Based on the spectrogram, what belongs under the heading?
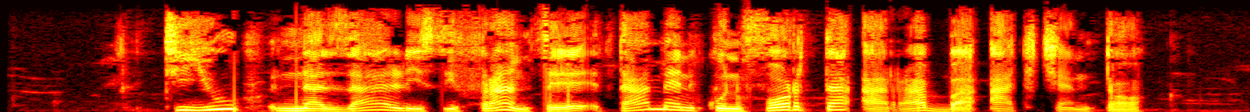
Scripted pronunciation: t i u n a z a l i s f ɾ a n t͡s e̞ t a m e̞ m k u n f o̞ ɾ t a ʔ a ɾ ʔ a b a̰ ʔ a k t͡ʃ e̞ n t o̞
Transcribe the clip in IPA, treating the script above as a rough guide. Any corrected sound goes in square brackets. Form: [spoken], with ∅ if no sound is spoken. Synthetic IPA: t i u n a z a l i s f ɾ a n t͡s e̞ t a m e̞ [n] k u n f o̞ ɾ t a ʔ a ɾ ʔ a b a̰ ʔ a k t͡ʃ e̞ n t o̞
